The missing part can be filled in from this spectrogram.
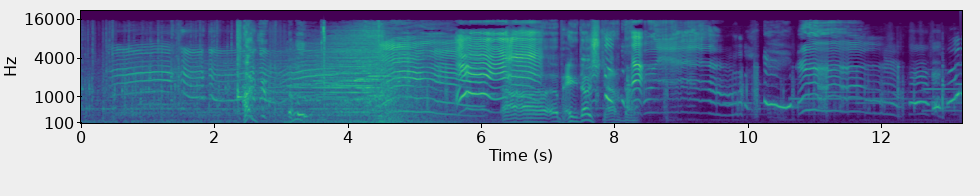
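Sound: baby crying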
